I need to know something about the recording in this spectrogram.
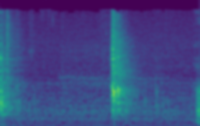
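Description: A single short, sharp click about a second in, in a quiet small room.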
